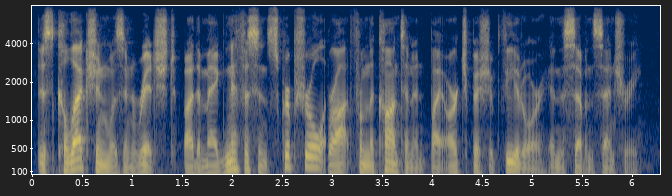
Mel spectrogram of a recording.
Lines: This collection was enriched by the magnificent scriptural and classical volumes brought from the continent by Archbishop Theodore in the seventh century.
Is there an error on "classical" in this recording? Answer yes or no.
yes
